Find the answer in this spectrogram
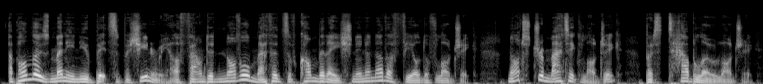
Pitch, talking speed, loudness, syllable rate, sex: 120 Hz, 190 wpm, -18 LUFS, 6.6 syllables/s, male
